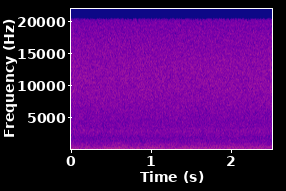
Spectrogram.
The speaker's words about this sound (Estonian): ma olen praegu bussis ja sõidan ühe linna poole.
